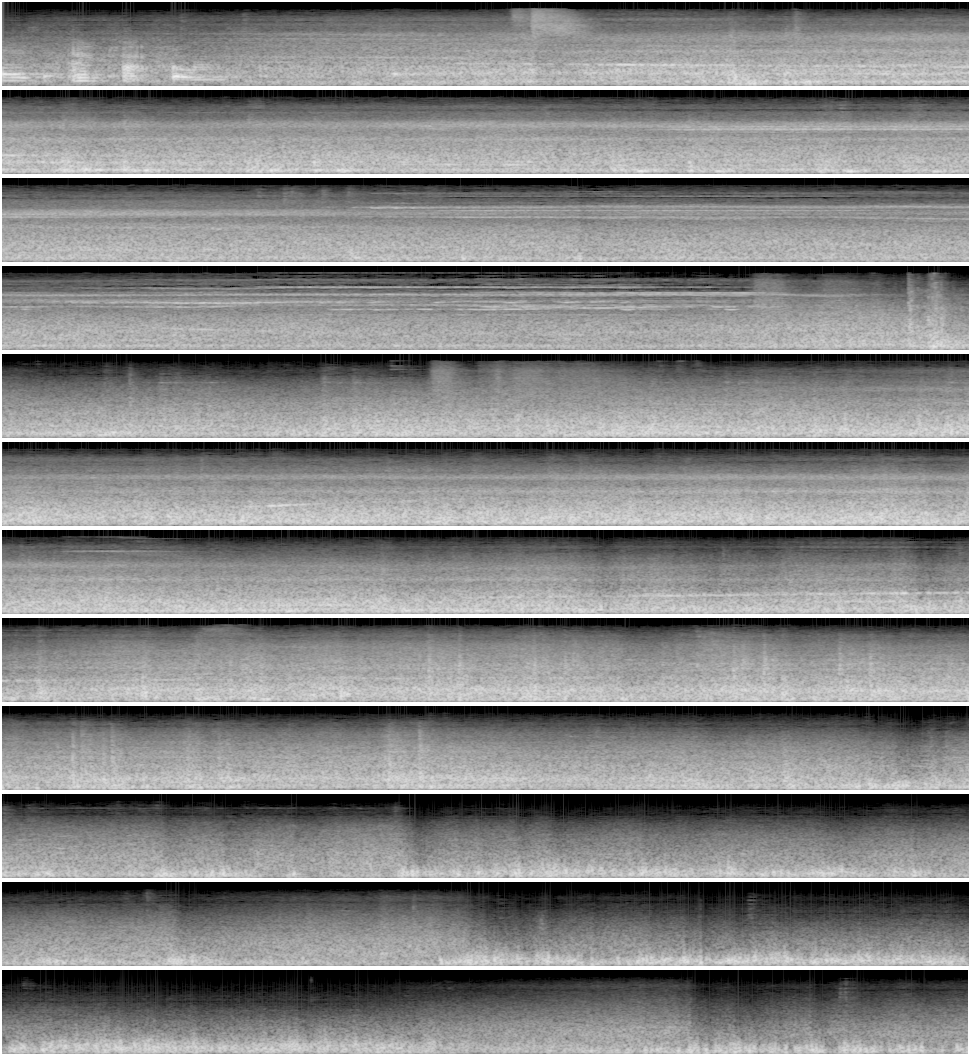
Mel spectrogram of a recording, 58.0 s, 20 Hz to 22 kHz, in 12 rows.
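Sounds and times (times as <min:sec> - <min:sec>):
train wheels rumbling on rails: 0:01.6 - 0:16.9, 0:17.9 - 0:58.0
train wheel squeal: 0:08.1 - 0:10.1, 0:10.9 - 0:18.9, 0:25.4 - 0:26.0, 0:29.3 - 0:30.0.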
